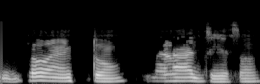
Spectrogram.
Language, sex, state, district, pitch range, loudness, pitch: Hindi, male, Chhattisgarh, Bastar, 140-165 Hz, -16 LUFS, 155 Hz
